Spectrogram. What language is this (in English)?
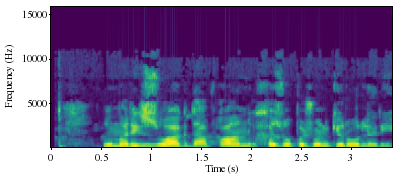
Pashto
